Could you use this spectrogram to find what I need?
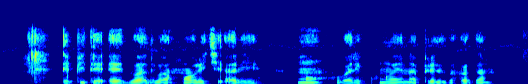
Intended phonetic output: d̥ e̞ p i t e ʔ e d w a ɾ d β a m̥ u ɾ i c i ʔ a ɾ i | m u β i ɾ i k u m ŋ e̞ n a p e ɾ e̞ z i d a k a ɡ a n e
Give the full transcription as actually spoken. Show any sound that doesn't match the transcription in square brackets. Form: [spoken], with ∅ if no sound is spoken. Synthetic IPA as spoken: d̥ e̞ p i t e ʔ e d w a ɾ d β a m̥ [o] ɾ i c i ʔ a ɾ i | m u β [a] ɾ i k u m ŋ e̞ n a p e ɾ e̞ z i d a k a ɡ a [m] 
